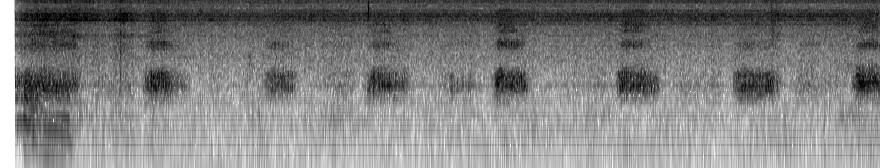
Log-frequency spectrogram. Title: clearing my noise when it's clogged.h Daddy's love❤️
